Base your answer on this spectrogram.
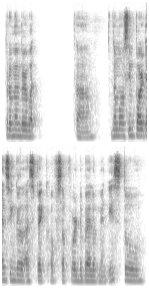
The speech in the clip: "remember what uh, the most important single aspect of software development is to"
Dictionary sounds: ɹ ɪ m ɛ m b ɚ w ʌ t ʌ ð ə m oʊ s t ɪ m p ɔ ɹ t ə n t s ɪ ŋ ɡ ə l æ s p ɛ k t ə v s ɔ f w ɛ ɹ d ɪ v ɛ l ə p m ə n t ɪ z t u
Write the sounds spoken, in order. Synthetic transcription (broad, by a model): ɹ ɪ m ɛ m b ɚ w ʌ t ʌ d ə m oʊ s t ɪ m p ɔ ɹ t ə n t s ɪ ŋ ɡ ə l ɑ s p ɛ k t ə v s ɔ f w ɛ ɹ d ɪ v ɛ l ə p m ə n t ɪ s t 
